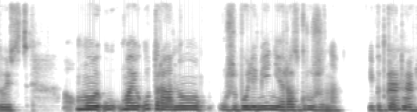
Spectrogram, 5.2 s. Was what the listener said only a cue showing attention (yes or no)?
no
